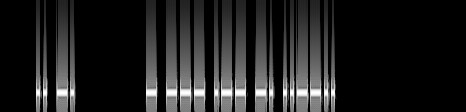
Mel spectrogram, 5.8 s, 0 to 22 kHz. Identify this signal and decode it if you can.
Morse code, heard as a keyed tone, about 28 wpm, 700 Hz. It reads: IN TOWN?
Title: 3x Word-Spacing - Sentences from Top 500 Words - 28wpm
